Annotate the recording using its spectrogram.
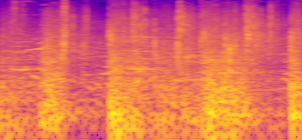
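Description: Step team stomping and clapping a fast step routine on a stage, with sharp thuds roughly three to four times a second, over crowd voices.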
